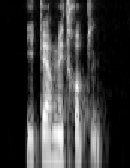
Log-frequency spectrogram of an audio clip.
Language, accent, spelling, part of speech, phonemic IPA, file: French, France, hypermétropie, noun, /i.pɛʁ.me.tʁɔ.pi/, LL-Q150 (fra)-hypermétropie.wav
- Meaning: hypermetropia, longsightedness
